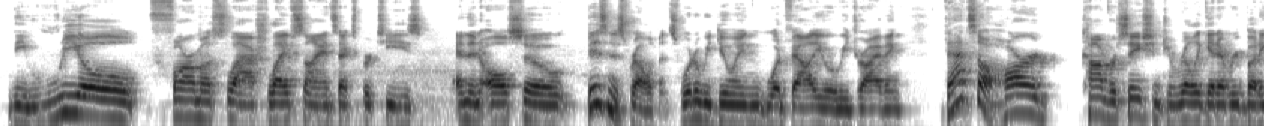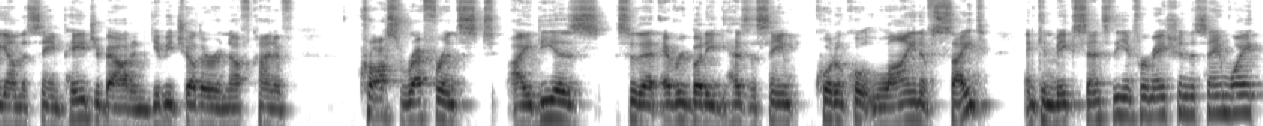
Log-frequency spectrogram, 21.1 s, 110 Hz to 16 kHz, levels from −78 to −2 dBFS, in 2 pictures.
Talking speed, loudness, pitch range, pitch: 185 wpm, -20 LUFS, 125-155 Hz, 135 Hz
